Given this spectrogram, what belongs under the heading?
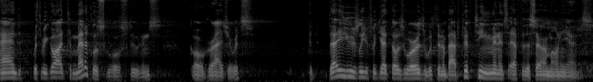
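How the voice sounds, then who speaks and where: Bright and sharp in tone, this man's medium-pitched voice moves at a moderate pace with lively intonation. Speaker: university executive, commencement speaker. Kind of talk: commencement speech.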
